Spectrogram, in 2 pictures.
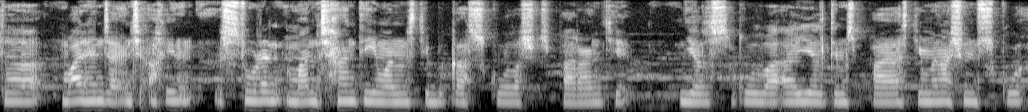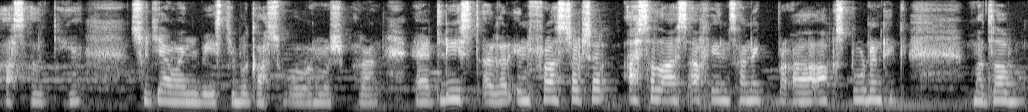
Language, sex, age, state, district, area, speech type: Kashmiri, male, 18-30, Jammu and Kashmir, Srinagar, urban, spontaneous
